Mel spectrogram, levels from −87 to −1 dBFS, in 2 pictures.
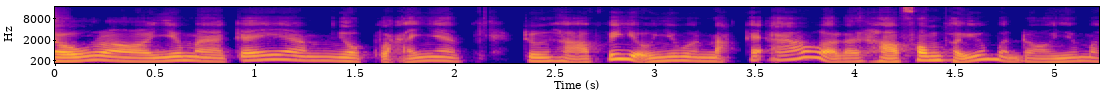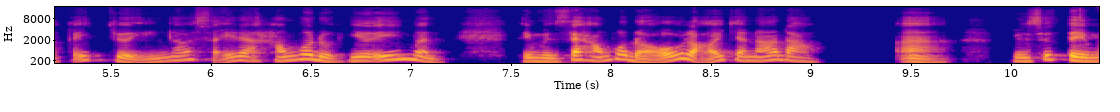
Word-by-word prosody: Đúng 195 +2 +5
rồi, 195 -7 +2
nhưng 215 +4 +1
mà 190 -5 -1
cái, 230 +7 +1
a, 255 -4 0
ngược 200 -5 -4
lại 165 - -3
nha, 205 -1 -3 0.3
trường 190 -1 -1
hợp 155 -5 -4
ví 290 +2 +3
dụ 260 - +3
như 205 +5 -1
mình 195 -3 -2
mặc 175 - -5
cái - - -1
áo, 280 +11 -1
gọi 385 - +3
là, 170 - -3
hợp 170 -2 +1
phong 235 0 +4
thủy - - -1
của - - -1
mình 265 - -3
rồi 160 -2 -6
nhưng 180 +4 -4
mà 190 - -6
cái 235 - -3
chuyện 150 - -1
nó 240 +4 -3
xảy 255 -6 -5
ra 230 - +1
hổng 200 +3 0
có 285 - +5
được - - +1
như 210 0 +2
ý 250 - +3
mình, 255 - +1 0.4
thì - - +1
mình 175 -2 0
sẽ 255 - +7
hổng 200 -5 0
có 280 - +3
đổ - - +5
lỗi - - +5
cho 230 - +2
nó 210 +3 +1
đâu, 215 -6 -1 0.4
à, 150 -2 -1 0.3
mình 185 - -1
sẽ 260 - 0
tìm 190 -3 +7
205 Hz, 305 wpm, -24 LUFS, 180-235 Hz, 0.4 s, sẽ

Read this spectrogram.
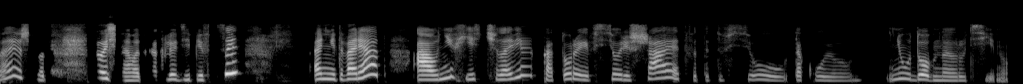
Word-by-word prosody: Знаешь, 330 +1 -2
вот - - -9 0.5
точно, 280 -11 +3
вот 180 0 -2
как 210 -2 -10
люди 230 -2 -2
певцы, 210 - +3 0.8
они 245 0 +2
творят, 290 - +6 0.4
а 220 0 +9
у - - -4
них 305 +8 -3
есть 235 0 -8
человек, 295 - -2
который 240 -4 -4
всё 240 +4 -9
решает, 260 +8 -1
вот 195 - -16
эту 190 +2 -22
всю 210 -4 -12
такую 180 -2 -13 0.3
неудобную 220 -7 -4
рутину. 180 0 -14
225 Hz, 135 wpm, -21 LUFS, 195-260 Hz, 0.8 s, а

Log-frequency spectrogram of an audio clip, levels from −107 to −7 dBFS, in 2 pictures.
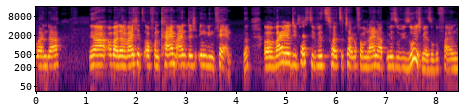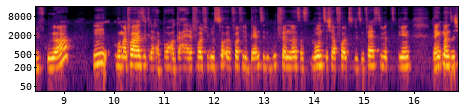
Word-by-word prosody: waren 220 0 0
da. 225 +2 0 0.6
Ja, 235 +2 +4
aber 245 -2 +5
dann 225 -1 +4
war 225 - +5
ich 250 - -3
jetzt 255 -2 -3
auch 230 -1 +2
von 225 -2 -1
keinem 255 +1 +4
eigentlich 230 0 0
irgendwie 235 -2 +1
'n 205 - -4
Fan, - - -2 0.2
ne? - - -7 0.3
Aber 205 0 +3
weil 275 +4 +7
die 240 -2 -5
Festivals 225 -3 -2
heutzutage 225 -1 -1
vom 210 -1 -4
Lineup 205 -1 +1
mir 215 +1 -1
sowieso 195 -2 -1
nicht 370 - +2
mehr 175 -3 -1
so 170 0 -7
gefallen 180 +1 -6
wie 190 - -7
früher, 200 - +2 0.5
hm, 260 +3 +1 0.2
wo 220 -1 -2
man 205 -1 0
vorher 225 0 +6
sich 215 -1 -9
gedacht 200 -2 -7
hat: 175 -2 -13
„Boah, 205 -2 -5
geil, 195 +1 -6
voll 205 +1 -1
viele 210 0 -5
so 200 - -2
äh, 200 - -3
voll 210 0 -1
viele 210 -1 -6
Bands, 195 +3 -3
die 210 - -10
du 200 - -12
gut 225 +4 -11
findest. 205 -2 -1
Das 185 0 -10
lohnt 220 +3 +2
sich 200 - -8
ja 200 - +1
voll, 195 0 0
zu - - -18
diesem 185 -1 -12
Festival 220 -2 -2
zu 200 - -25
gehen.“ 210 +1 0 0.4
Denkt 210 +5 +2
man 220 -1 +4
sich 210 0 -3
215 Hz, 225 wpm, -22 LUFS, 200-230 Hz, 0.6 s, weil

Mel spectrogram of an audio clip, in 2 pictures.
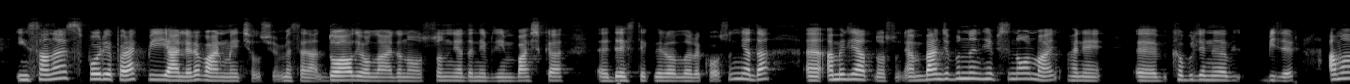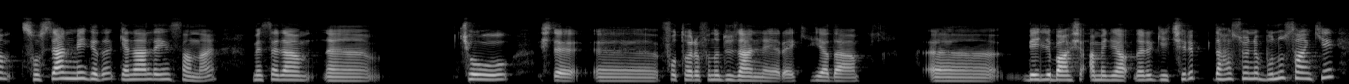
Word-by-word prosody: insanlar 230 +6 +3
spor 245 -3 +1
yaparak 230 -1 +3
bir 225 - -1
yerlere 190 0 +5
varmaya 180 -3 +3
çalışıyor. - - -8
Mesela 170 -2 -4
doğal 195 0 +7
yollardan 175 -2 0
olsun 170 +2 -6
ya 175 0 -2
da 180 - -2
ne 175 -1 -5
bileyim 170 0 -7
başka, 180 +1 0 0.4
eee, 170 0 -3
destekleri 180 -1 -1
olarak 165 -1 -3
olsun 255 +2 -6
ya 240 -3 +2
da, 245 +2 +4 0.4
eee, 190 -1 +6
ameliyatla 220 -3 +3
olsun. 170 0 -9
Yani, 185 +2 -1
bence 240 +2 +6
bunların 270 -1 0
hepsi 255 0 -5
normal, 240 -6 +1
hani, 180 -2 -2 0.4
eee, 175 -1 +1
kabullenilebilir 200 -3 -4 0.3
ama 270 +4 +2
sosyal 260 +2 +4
medyada 265 -2 0
genelde 235 0 +2
insanlar, 200 -8 -4 0.4
mesela, 215 -1 +2 0.2
eee, 170 -1 -1 1.0
çoğu 230 - +2 0.3
işte, 175 -4 -1 0.2
eee, 165 -2 -7
fotoğrafını 215 -1 -3
düzenleyerek 175 -6 0
ya 180 -2 -2
da, 160 -2 0 0.7
eee, 165 -2 -3 0.3
belli 225 +1 +3
başlı 210 -1 +5
ameliyatları 205 0 0
geçirip 215 +7 -4 0.2
daha 245 +1 +1
sonra 265 -1 -4
bunu 260 +6 -2
sanki 290 +4 0
200 Hz, 125 wpm, -24 LUFS, 175-235 Hz, 1.0 s, doğal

